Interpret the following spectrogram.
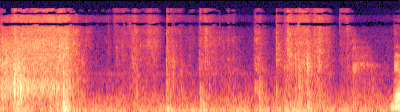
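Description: Paper rustling as printed cards and papers are taken out of a box, loudest in the first half-second, then softer scattered handling sounds.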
